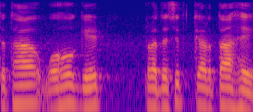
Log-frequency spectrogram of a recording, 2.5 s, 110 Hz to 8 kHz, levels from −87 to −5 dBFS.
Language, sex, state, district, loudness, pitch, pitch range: Hindi, male, Uttar Pradesh, Hamirpur, -34 LUFS, 140 Hz, 140-155 Hz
